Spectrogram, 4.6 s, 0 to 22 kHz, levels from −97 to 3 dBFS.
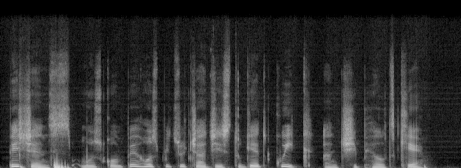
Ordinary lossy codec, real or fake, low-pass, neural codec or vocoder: none; real; 19.8 kHz; none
